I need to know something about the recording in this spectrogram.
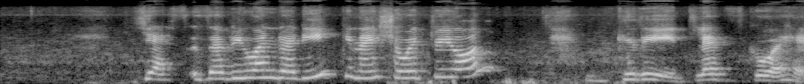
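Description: A young woman speaks with animation into a microphone, heard as if over an online call.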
